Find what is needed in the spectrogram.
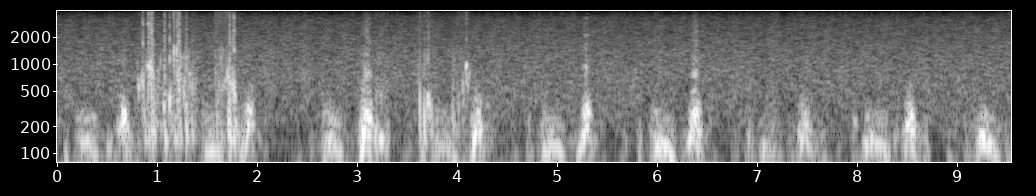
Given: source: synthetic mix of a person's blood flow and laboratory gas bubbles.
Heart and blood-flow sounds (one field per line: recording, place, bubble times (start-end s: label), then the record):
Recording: Doppler ultrasound of blood flow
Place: precordium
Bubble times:
0.80-1.51 s: bubbles
1.59-1.91 s: bubbles
3.18-3.35 s: bubbles
3.61-3.81 s: bubbles
3.96-4.17 s: bubbles
From the record:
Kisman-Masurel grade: 222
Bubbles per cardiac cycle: several, 3 to 8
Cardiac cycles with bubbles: 10 to 50%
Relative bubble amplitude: moderate (0.250 to 0.450)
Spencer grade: 2 (many but less than half of the cardiac periods contain bubble signals, singularly or in groups)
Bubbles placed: only in the low amplitude regions of the cardiac cycle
